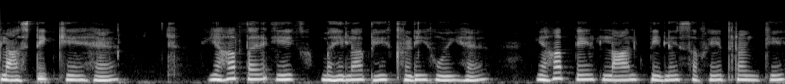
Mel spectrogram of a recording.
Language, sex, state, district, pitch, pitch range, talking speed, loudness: Hindi, female, Maharashtra, Aurangabad, 210 Hz, 205-220 Hz, 145 wpm, -14 LUFS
